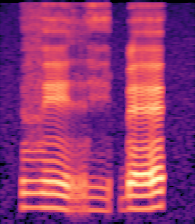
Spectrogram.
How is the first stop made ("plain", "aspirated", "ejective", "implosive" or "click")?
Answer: implosive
